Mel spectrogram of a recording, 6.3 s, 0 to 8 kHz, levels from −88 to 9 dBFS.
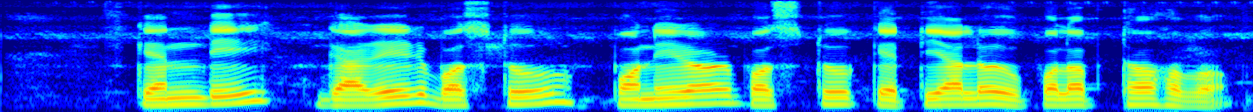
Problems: constant background noise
